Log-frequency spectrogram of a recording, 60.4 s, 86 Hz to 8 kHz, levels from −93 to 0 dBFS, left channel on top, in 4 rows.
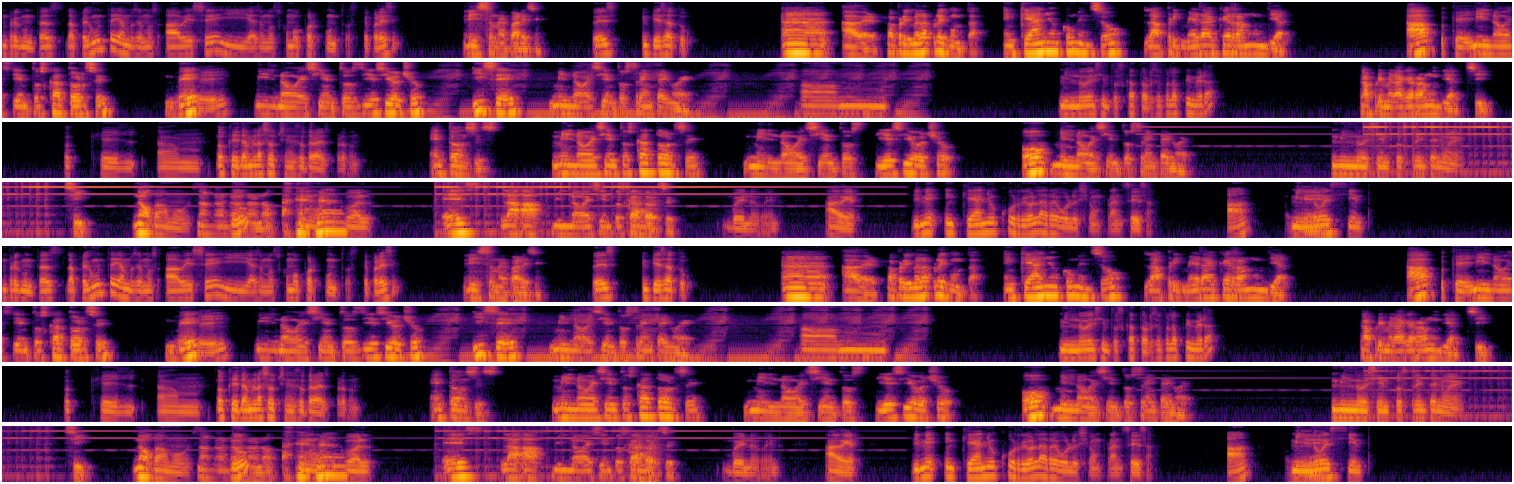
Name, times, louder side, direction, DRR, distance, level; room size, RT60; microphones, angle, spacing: voice 1, 0.0-3.4 3.7-4.0 5.9-6.1 6.4-6.9 14.5-14.7 17.1-17.3 23.1-24.0 25.7-27.2 31.2-33.8 43.5-44.8 46.8-47.2 47.6-47.8 48.3-49.0 51.6-51.9 52.5-53.1 53.5-53.8 54.4-56.8 57.6-57.8 58.2-59.0, right 2 dB, 15° right, 0.3 m, -30 dB
voice 2, 4.6-5.4 7.8-9.8 10.0-12.8 14.0-14.3 14.7-16.2 16.7-17.1 17.6-19.3 19.8-20.3 20.6-22.0 28.7-30.0 34.5-35.1 35.7-37.2 37.6-39.7 40.4-42.1 45.9-46.2 46.6-46.8 47.3-48.8 49.7-52.0 58.3-58.6, left 2 dB, 50° left, 1.0 m, -26 dB
sound 1, 19.0-24.4, equal, 65° right, 0.6 m, -40 dB
Telephone, 41.6-41.7 43.8-47.5 49.6-53.3, left 13 dB, 70° left, 0.5 m, -28 dB
3.7 x 2.4 x 2.3 m
head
